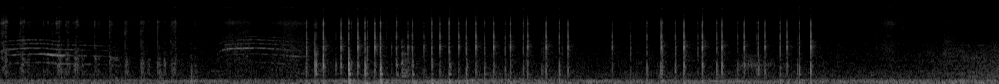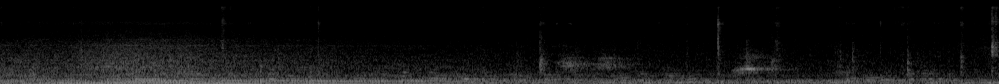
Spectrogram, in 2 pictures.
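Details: Two kittens compete to drink milk at night; two short, high, harmonic meows open the scene, followed by rapid clicking and scratching and a low steady hum, with broad rustling noise in the middle and faint squeaks near the end.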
